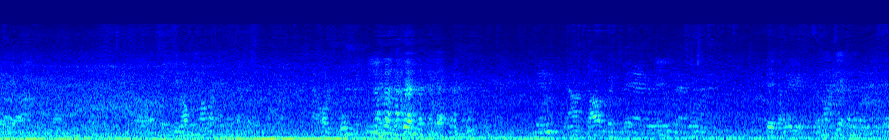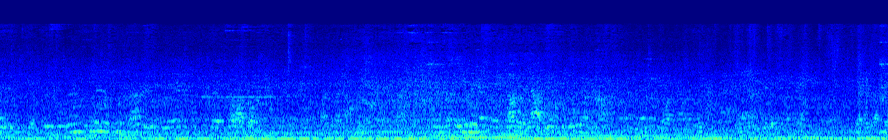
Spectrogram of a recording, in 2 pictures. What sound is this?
Typical sounds of a exterior gameroom. Gamers´s voices and bets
